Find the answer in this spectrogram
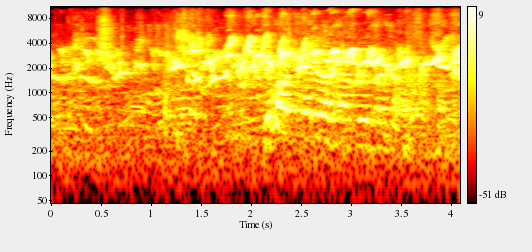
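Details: Greater green leafbird in nonstop 'koncer mutlak' song with strong volume: busy, high warbling whistles and twittering notes run together without pause, steady loudness throughout, with faint lower-pitched murmuring underneath.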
